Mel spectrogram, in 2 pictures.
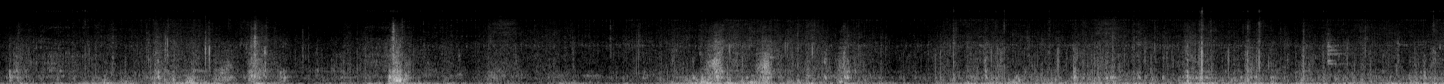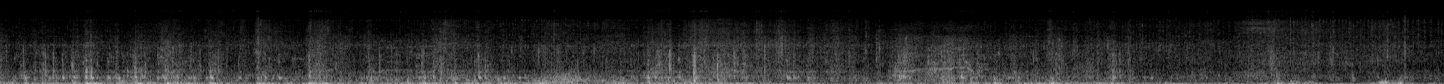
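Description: Mountain bike riding over a rough trail: a steady rumble of tyres on dirt and roots, broken by many sharp knocks and rattles from the bike as it hits bumps, the loudest about four seconds in.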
